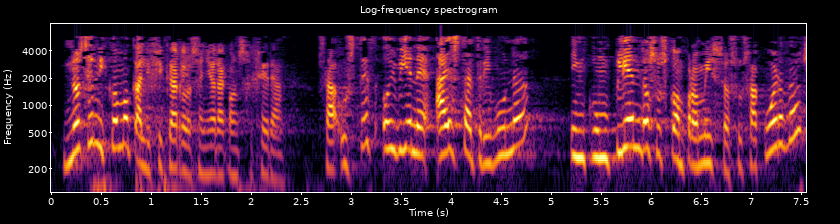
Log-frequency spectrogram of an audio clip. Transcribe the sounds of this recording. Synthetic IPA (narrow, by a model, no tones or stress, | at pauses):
no̞se̞niko̞mo̞kalifikaɾlo̞se̞ɲo̞ɾako̞nse̞xe̞ɾa | oseaʔust̪e̞ðo̞jβje̞ne̞ʔae̞st̪at̪ɾiβ̞una | iŋkumplje̞nd̪o̞susko̞mpɾo̞miso̞sːusakwe̞ɾðo̞s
